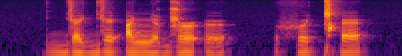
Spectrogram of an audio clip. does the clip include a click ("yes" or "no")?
yes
